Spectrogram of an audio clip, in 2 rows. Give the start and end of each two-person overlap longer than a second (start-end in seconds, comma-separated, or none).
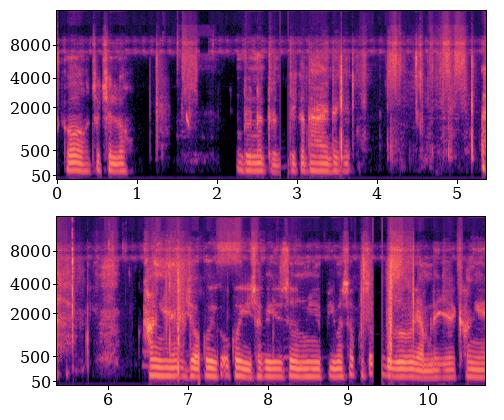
6.5-8.4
